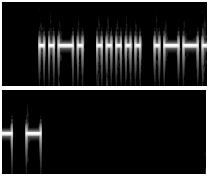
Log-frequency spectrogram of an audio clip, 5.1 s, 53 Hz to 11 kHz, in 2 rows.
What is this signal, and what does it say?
Morse code, heard as a keyed tone, about 21 wpm, 700 Hz. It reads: F5JT
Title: DXCC-100 Call Signs - 4 Characters - 20wpm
